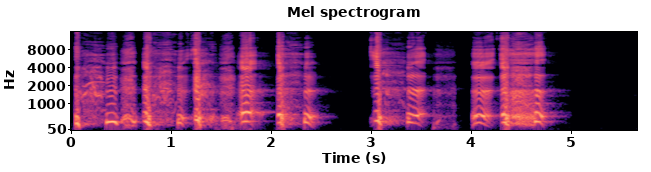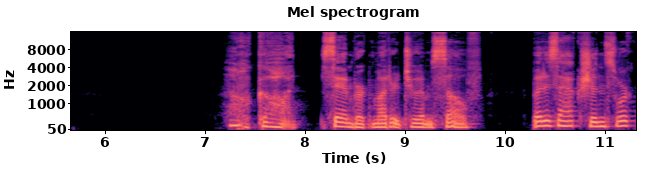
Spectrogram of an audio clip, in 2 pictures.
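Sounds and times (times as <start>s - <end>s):
person coughing violently with harsh hacking coughs: 0.0s - 5.0s
speech: 0.4s - 1.4s, 7.6s - 11.3s.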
